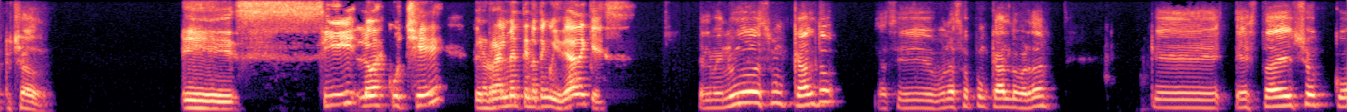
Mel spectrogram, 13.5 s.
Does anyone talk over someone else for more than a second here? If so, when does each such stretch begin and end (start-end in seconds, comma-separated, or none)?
none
